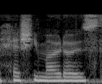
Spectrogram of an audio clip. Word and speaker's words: Hashimoto's: Now, just to sort of give a bit of background, you specialize in a really particular form of thyroiditis called Hashimoto's thyroiditis.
